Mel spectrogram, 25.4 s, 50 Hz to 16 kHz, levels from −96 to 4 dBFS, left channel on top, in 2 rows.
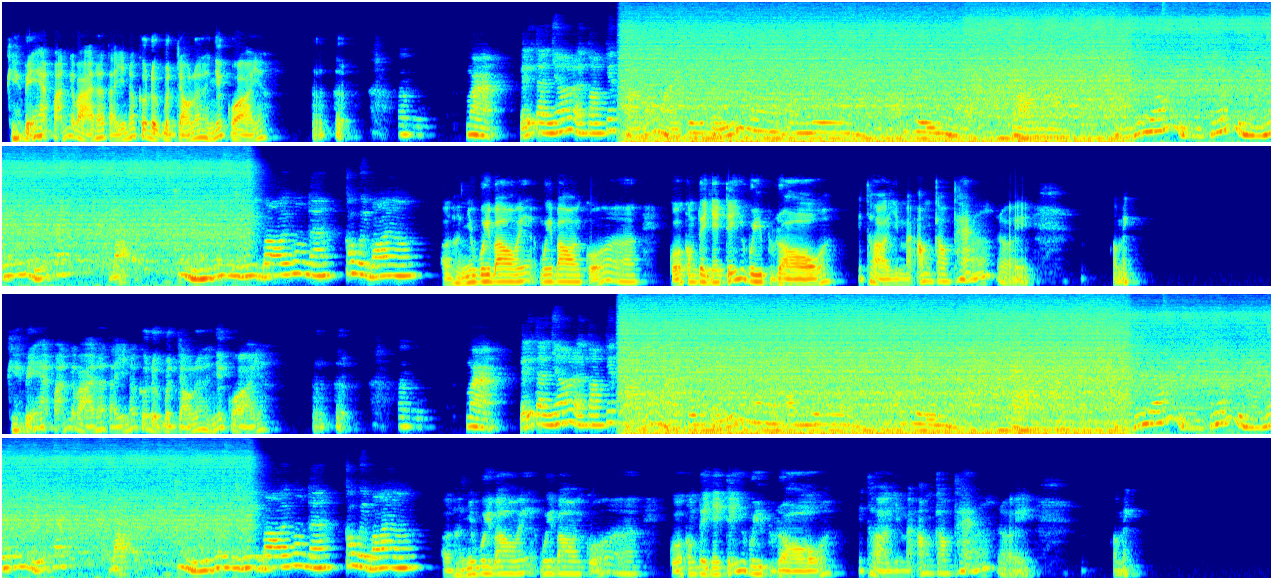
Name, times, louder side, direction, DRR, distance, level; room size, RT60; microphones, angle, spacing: voice 1, 0.0-2.7 3.1-3.8 17.1-19.1 19.4-21.0 21.3-23.3 23.8-24.0, left 6 dB, 65° left, 9 dB, 0.3 m, -27 dB
voice 2, 4.6-9.7 10.1-10.7 11.1-13.4 13.8-14.1 14.4-16.9, left 1 dB, 10° right, -9 dB, 0.8 m, -26 dB
sound 1, 6.1-11.3, right 1 dB, 85° right, 0.9 m, -23 dB
sound 2, 9.6-15.2, left 1 dB, 90° left, 1.1 m, -31 dB
2.6 x 2.4 x 2.9 m, 0.29 s
head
